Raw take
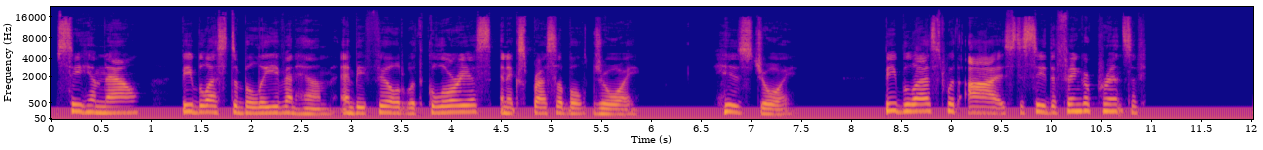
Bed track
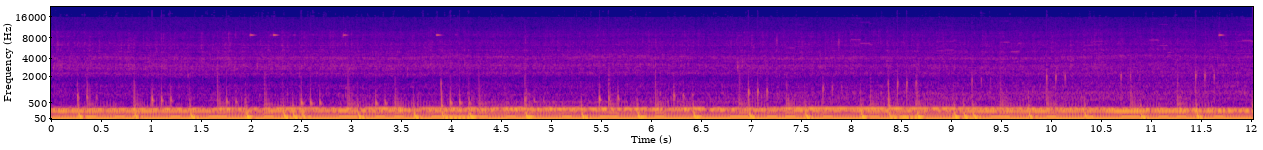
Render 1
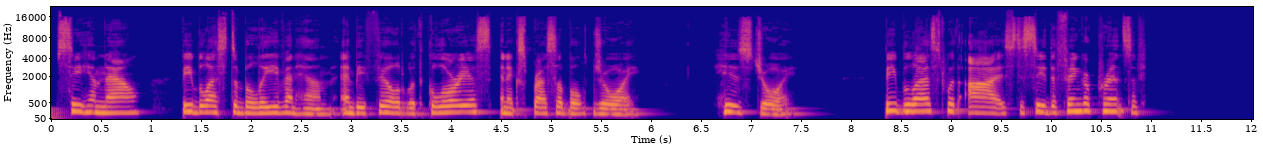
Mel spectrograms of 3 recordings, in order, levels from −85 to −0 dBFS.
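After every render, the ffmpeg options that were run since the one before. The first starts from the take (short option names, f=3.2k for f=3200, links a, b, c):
-af "bandreject=f=50:t=h:w=4,bandreject=f=100:t=h:w=4,bandreject=f=150:t=h:w=4,bandreject=f=200:t=h:w=4,bandreject=f=250:t=h:w=4,bandreject=f=300:t=h:w=4"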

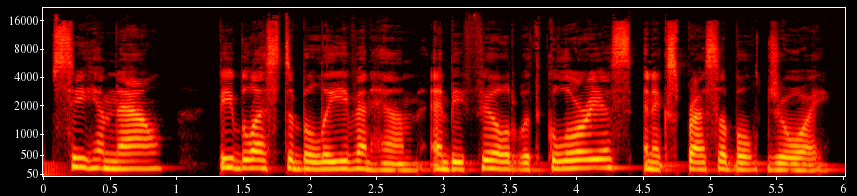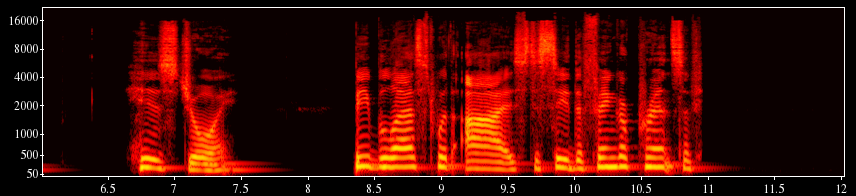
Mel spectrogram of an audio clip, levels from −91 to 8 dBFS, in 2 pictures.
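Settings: -af anull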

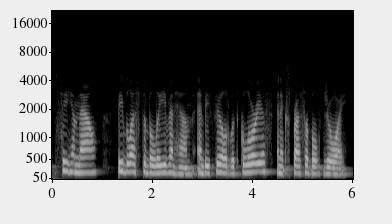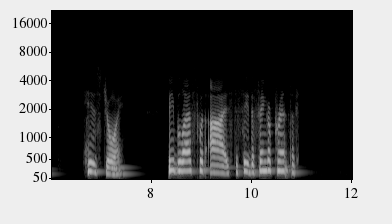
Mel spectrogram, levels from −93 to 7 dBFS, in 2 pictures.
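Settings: -af "lowpass=f=1.4k:w=0.5412,lowpass=f=1.4k:w=1.3066,lowshelf=f=130:g=-6.5"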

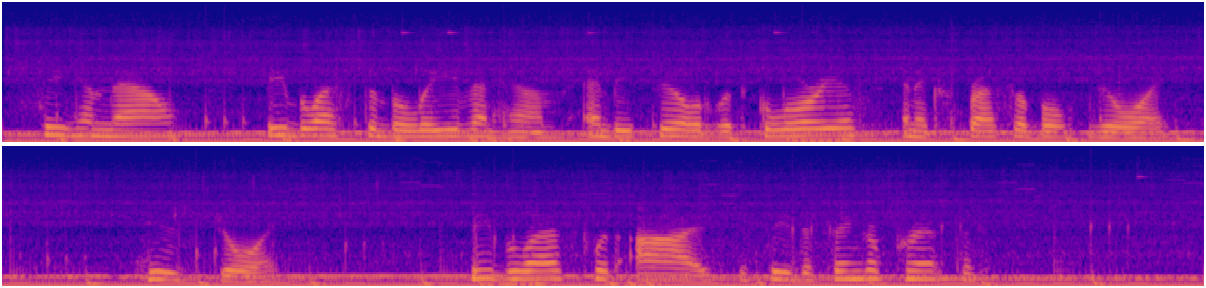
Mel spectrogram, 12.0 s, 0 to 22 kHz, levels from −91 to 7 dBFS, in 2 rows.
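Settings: -filter_complex "[1:a]volume=-13.5dB[a];[0:a][a]amix=inputs=2:normalize=0"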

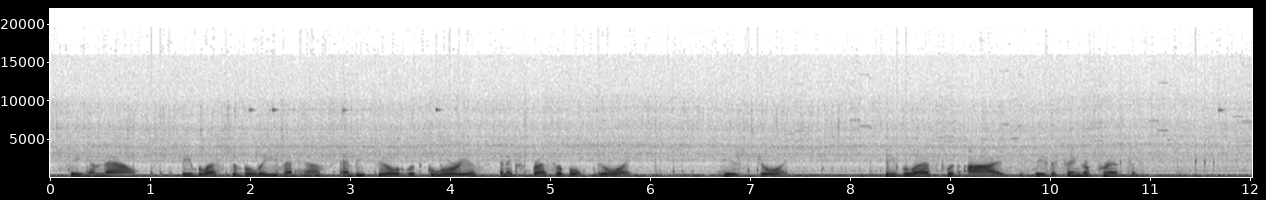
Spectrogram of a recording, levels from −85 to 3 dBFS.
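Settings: -af "volume=11dB,alimiter=limit=-3dB:level=0:latency=1"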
